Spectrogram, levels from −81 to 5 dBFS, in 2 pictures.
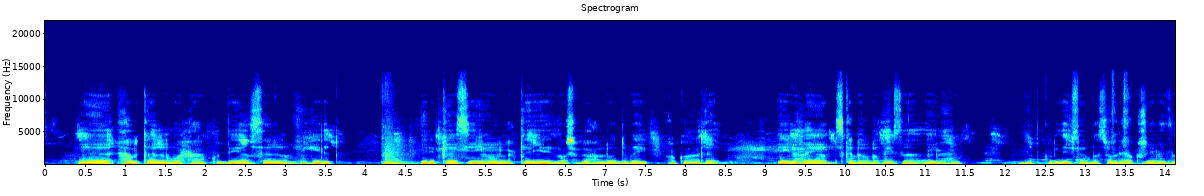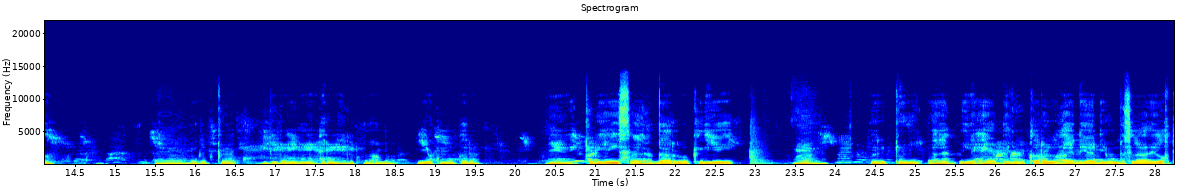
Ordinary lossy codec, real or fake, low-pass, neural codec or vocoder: none; fake; 14.4 kHz; codec, 44.1 kHz, 3.4 kbps, Pupu-Codec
